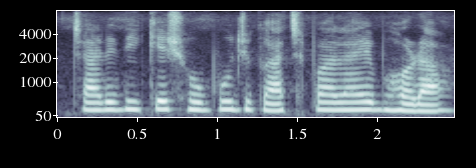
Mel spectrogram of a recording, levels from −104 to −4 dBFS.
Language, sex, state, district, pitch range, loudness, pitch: Bengali, female, West Bengal, Alipurduar, 200-225 Hz, -15 LUFS, 215 Hz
